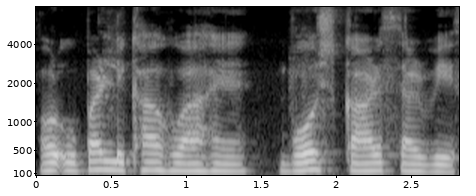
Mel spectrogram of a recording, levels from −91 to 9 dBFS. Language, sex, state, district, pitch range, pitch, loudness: Hindi, male, Arunachal Pradesh, Longding, 130-145 Hz, 135 Hz, -16 LUFS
